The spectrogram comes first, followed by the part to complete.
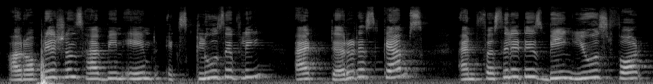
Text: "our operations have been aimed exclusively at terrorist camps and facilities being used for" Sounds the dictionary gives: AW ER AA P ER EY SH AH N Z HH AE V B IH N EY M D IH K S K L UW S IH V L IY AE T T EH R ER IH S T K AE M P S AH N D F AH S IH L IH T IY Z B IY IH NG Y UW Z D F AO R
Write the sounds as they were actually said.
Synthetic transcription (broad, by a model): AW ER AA P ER EY SH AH N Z HH AE V B IH N EY M D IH K S K L UW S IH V L IY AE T T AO R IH S T K AE M P S AH N D F AH S IH L IH T IY Z B IY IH NG Y UW Z D F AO R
